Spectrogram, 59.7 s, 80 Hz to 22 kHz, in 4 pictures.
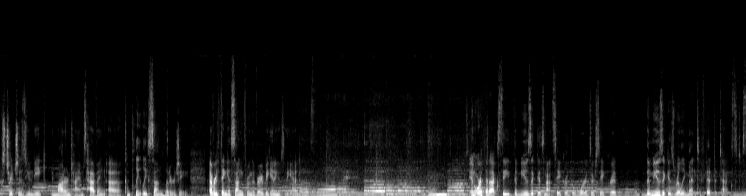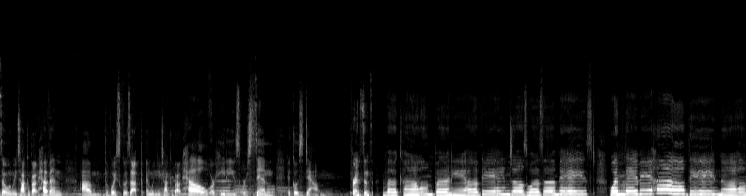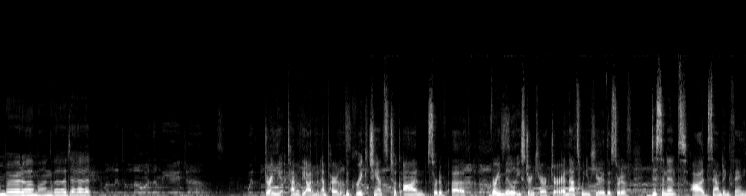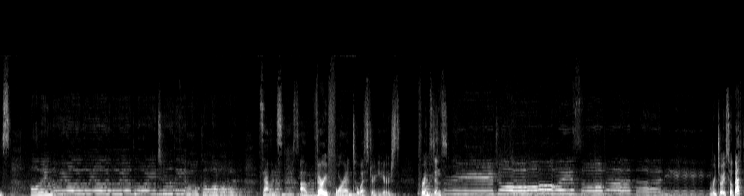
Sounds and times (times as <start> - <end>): Speech: 0.0 - 6.0, 9.4 - 22.4, 35.1 - 45.0, 50.0 - 53.7, 59.0 - 59.6.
